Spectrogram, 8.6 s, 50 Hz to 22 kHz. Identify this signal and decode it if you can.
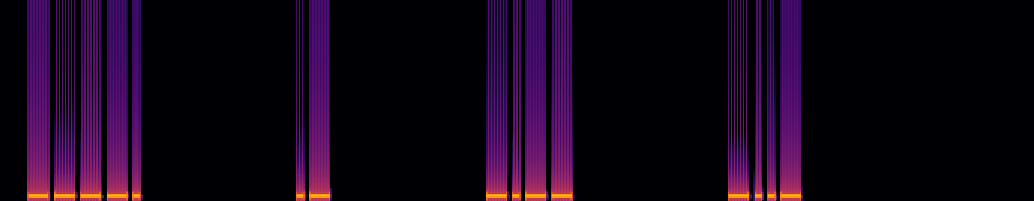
Morse code, heard as a keyed tone, about 22 wpm, spaced as for 6 wpm, 700 Hz. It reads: 9AYX
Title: USA Call Signs - 6 Characters - 8x Character Spacing - 22wpm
